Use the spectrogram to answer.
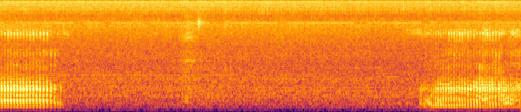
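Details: Snoring: fluttering, vibrating snores on breaths about six seconds apart, roughly ten a minute, in a quiet room.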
